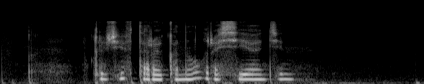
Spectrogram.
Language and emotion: Russian, neutral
